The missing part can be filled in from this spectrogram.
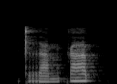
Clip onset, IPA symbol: t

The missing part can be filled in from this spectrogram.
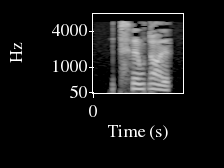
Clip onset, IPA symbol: t͡sʰ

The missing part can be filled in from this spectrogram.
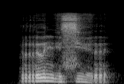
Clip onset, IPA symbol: r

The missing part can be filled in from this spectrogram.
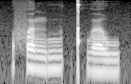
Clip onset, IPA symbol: f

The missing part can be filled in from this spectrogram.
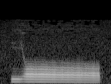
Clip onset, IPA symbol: j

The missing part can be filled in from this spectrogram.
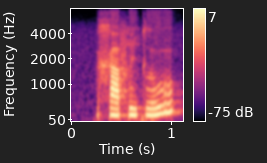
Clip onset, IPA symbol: x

